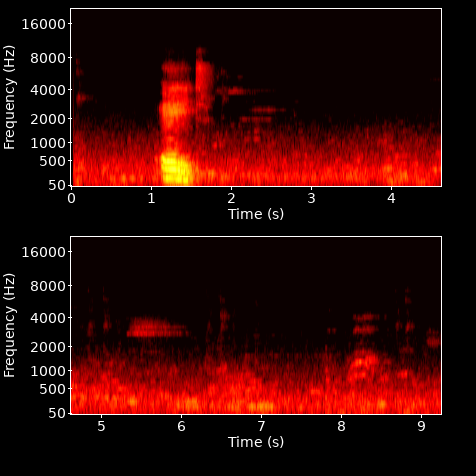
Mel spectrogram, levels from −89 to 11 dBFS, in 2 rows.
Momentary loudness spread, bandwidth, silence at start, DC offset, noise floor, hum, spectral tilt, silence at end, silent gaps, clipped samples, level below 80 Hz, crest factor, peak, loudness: 32 LU; 7.4 kHz; 1.1 s; under 0.1%; -50 dBFS; none; -8.5 dB/octave; 2.2 s; none; under 0.1%; -58 dBFS; 22 dB; -2 dBFS; -15 LUFS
